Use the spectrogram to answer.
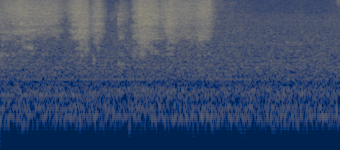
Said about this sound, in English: this scraper just takes off that tiny little angel hair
